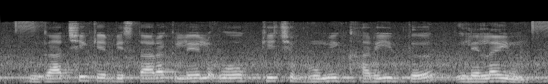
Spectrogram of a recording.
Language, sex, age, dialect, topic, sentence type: Maithili, male, 31-35, Southern/Standard, agriculture, statement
